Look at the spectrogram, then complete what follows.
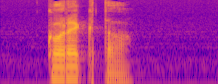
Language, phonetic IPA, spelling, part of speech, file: Polish, [kɔˈrɛkta], korekta, noun, Pl-korekta.ogg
